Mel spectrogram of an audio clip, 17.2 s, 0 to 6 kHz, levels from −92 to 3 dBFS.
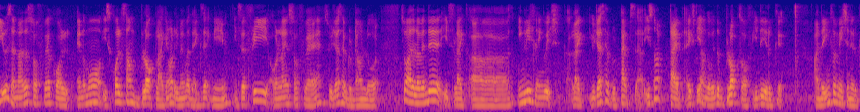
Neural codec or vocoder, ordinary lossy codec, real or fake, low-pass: none; none; real; 5.4 kHz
